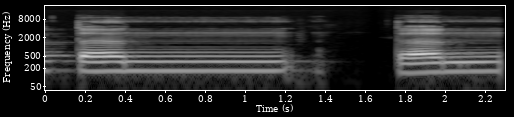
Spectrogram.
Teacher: تنوین ہے غنہ کریں گے، غنے کو ایک الف مقدار میں کھینچیں گے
